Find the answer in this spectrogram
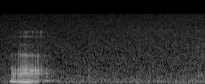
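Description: A man's short hesitation sound, "uh", then a steady, even hiss of background noise.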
